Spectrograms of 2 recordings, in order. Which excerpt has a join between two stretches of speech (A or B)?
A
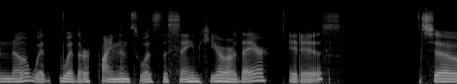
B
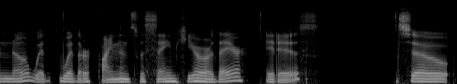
B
